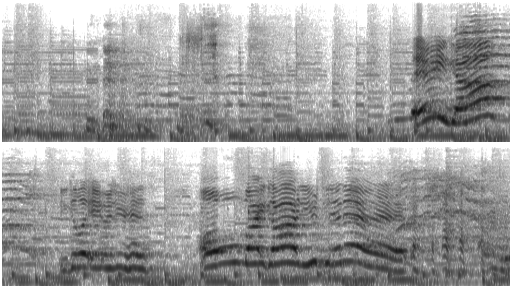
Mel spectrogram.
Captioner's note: cheering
